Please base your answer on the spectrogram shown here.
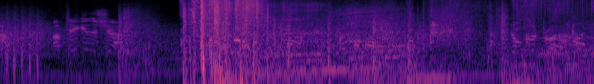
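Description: Sharp gunfire bursts in a squad-based battle royale shooter match, loud and dense from the two-second mark onward, with a quieter stretch of game sounds and a voice beforehand.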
